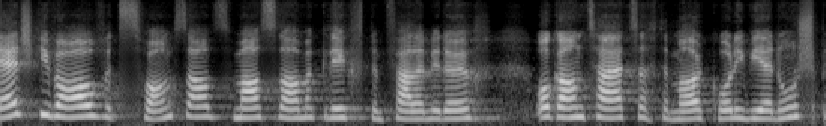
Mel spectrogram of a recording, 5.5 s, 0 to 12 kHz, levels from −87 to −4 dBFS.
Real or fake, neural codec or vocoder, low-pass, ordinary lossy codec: fake; codec, 24 kHz, 0.5 kbps, DualCodec; none; none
